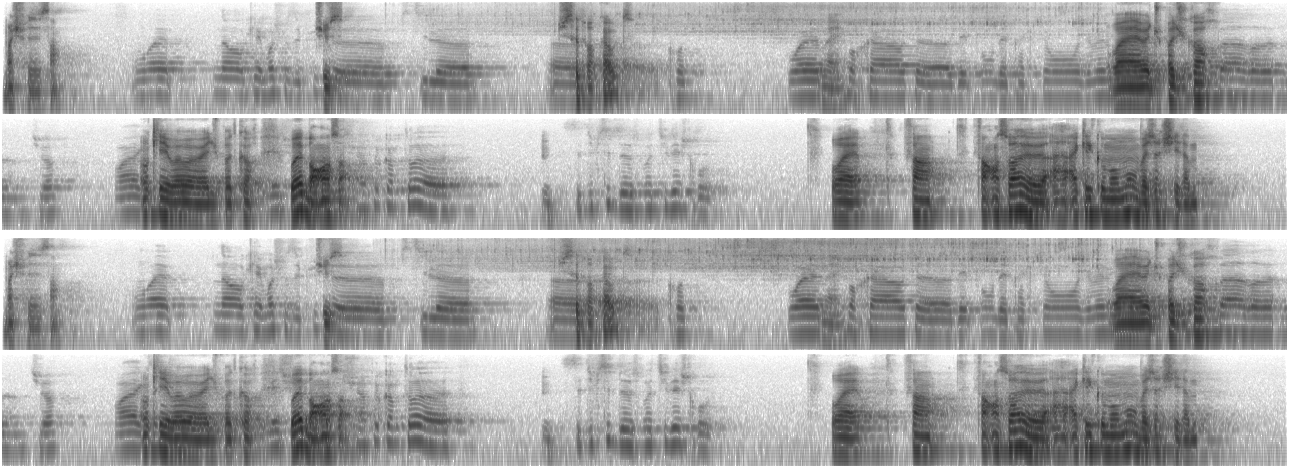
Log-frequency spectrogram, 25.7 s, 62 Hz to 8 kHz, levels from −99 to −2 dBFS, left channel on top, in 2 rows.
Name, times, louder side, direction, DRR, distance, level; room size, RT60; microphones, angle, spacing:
voice 1, 0.0-0.6 3.1-3.4 5.6-6.3 8.2-8.4 11.0-12.1 14.2-16.3 18.2-18.4 20.9-21.5 21.9-24.8, left 2 dB, 35° left, 11 dB, 1.1 m, -26 dB
voice 2, 1.3-1.7 2.1-4.7 5.4-7.2 7.9-11.4 11.8-13.4 14.0-14.7 15.0-17.5 18.4-20.0, right 2 dB, 70° right, 7 dB, 1.3 m, -41 dB
sound 1, 3.7-12.2, right 9 dB, 45° right, 1.6 m, -46 dB
27.0 x 22.5 x 9.5 m, 1.2 s
head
